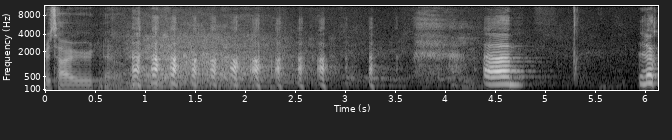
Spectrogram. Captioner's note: audience and Jocelyn laugh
